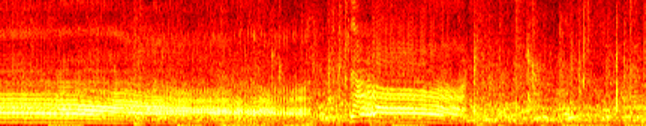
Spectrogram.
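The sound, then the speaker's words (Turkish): A man imitates a pained scream with a loud, strained, wordless wail. It comes in two long drawn-out bursts over soft rhythmic low thumps. “Ben de telefonu kapatıp duvara bağırmaya başladım. Evet anlamlı bir şey de demedim bağırırken.”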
